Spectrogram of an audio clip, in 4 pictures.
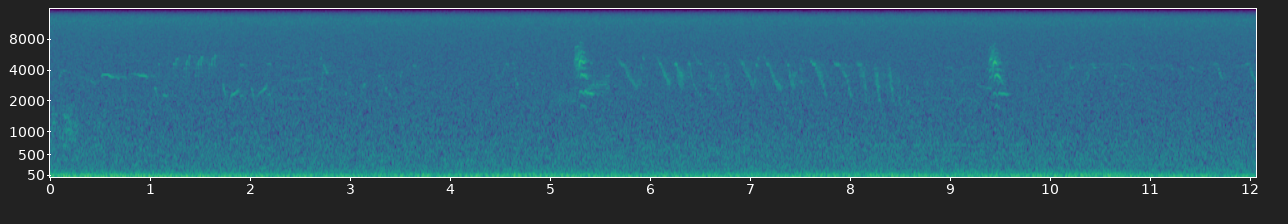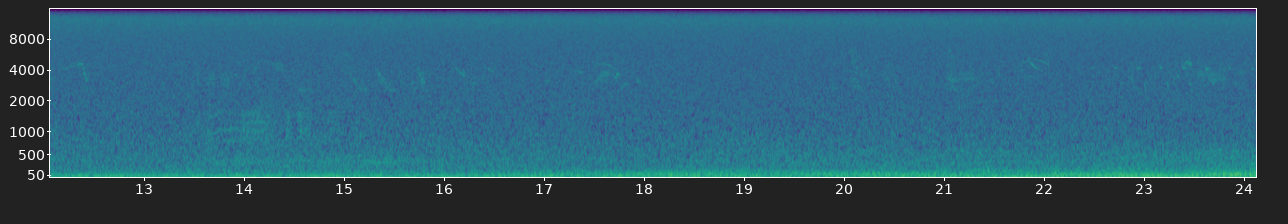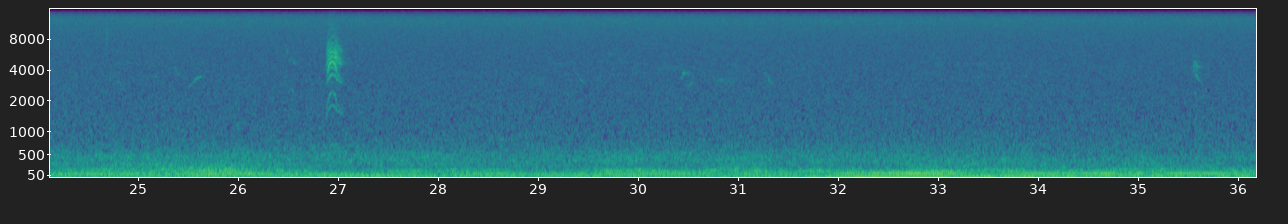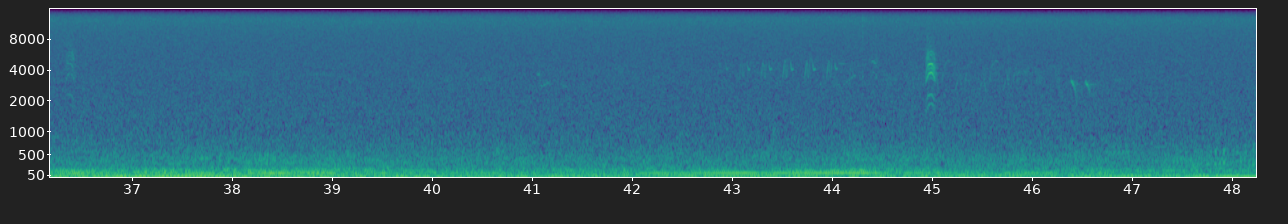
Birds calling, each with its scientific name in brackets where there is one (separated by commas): Hawaii Amakihi (Chlorodrepanis virens), Eurasian Skylark (Alauda arvensis)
